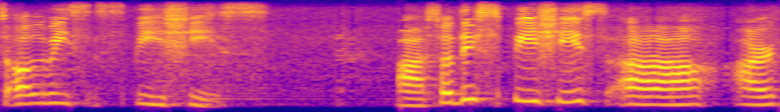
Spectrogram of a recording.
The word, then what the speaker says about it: species: these species against species are always pronounced with an s and written with an s even if we're just throwing to one group um so yeah it's always species so these species uh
